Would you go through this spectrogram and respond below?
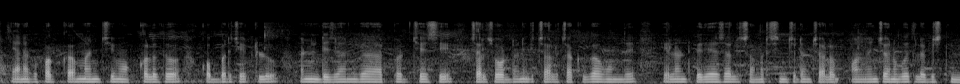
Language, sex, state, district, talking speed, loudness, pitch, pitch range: Telugu, male, Telangana, Nalgonda, 125 wpm, -26 LUFS, 120 Hz, 115-125 Hz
